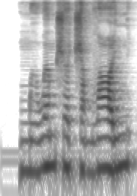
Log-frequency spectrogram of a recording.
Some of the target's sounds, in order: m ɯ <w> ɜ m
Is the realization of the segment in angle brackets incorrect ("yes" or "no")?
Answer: no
